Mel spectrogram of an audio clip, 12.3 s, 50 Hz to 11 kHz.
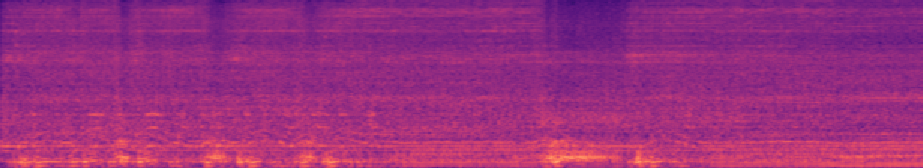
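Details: Mazda Familia 323 idling with MAF sensor disconnected yet still running: steady hum under a constant airy hiss; suspected vacuum leak, unconfirmed.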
